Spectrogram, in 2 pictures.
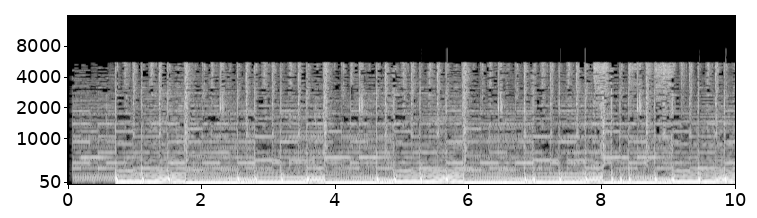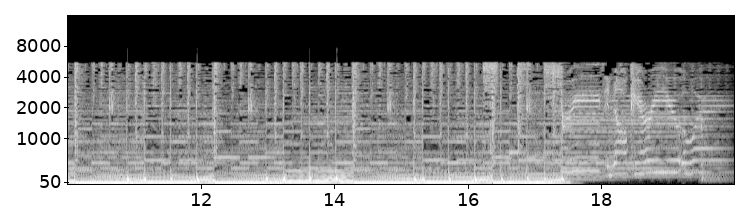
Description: disco, evropský elektropop a osmdesátkový synthpop
Čerstvý, zasněný pop pro každého!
